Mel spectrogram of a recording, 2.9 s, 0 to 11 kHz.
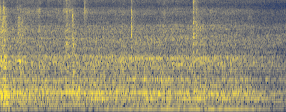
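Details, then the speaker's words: Baymak Falke 24 combi boiler with hot water tap open, cover removed; steady low buzzy drone from the 3-way diverter valve motor, water got inside and damaged it, likely stuck in radiator position. "Motorun içine ayrıyeten iş takım bozulmuş. Bundan dolayı ses yapıyor. Cihaz petek konumunda takılı kalmıştır büyük ihtimal."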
